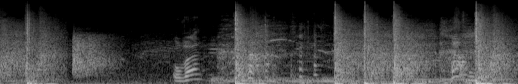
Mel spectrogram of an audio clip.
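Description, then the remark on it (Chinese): Loud, sharp gunshots from blank rounds crack out in an irregular series of about seven bursts, with a brief high vocal cry between the early shots and a low rumbling background. “大家别怕，枪里装的都是空包弹，空包弹算是个小伏笔，大家可以记一下。”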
